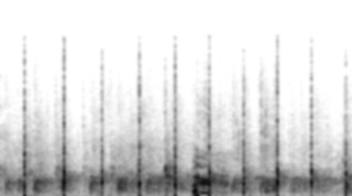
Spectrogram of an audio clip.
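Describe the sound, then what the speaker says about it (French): Applause welcoming a guest, couturier Pathé'O, onto a morning radio-TV show set; a soft bed of clapping with sharp individual claps standing out at a steady pace, while speech rises briefly over it midway. "Acclamation pour l'accueillir, s'il vous plaît."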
